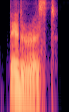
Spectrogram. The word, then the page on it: pederast: Indian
